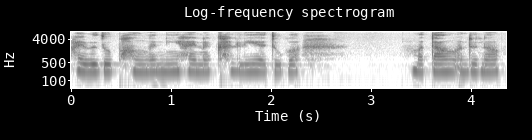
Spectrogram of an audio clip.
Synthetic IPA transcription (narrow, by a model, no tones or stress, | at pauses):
hajbɐdupʰɐŋːɐniɦajnɐkʰɐlːiɐduɡɐ | mɐtaŋɐ̰dunɐ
